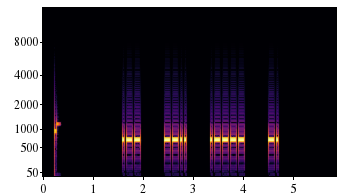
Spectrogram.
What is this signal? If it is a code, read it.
Morse code, heard as a keyed tone, about 30 wpm, spaced as for 14 wpm, 700 Hz. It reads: WZ1N
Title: USA Call Signs - 4 Characters - 4x Character Spacing - 30wpm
